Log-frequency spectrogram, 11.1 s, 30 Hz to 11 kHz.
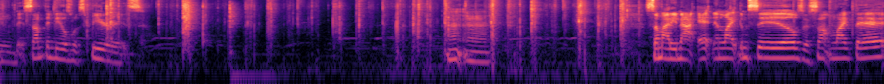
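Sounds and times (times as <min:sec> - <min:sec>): card deck snapping: 0:00.0 - 0:08.1
cards slapping and flicking: 0:00.0 - 0:08.4, 0:09.3 - 0:11.0.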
